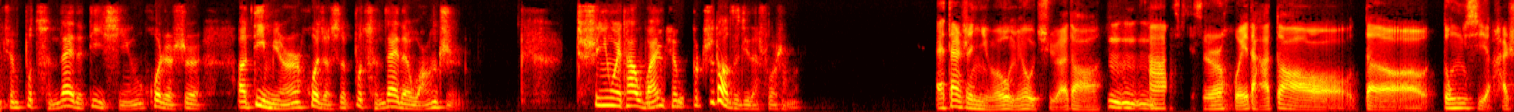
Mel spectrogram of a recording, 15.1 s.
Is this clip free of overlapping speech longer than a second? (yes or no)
yes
